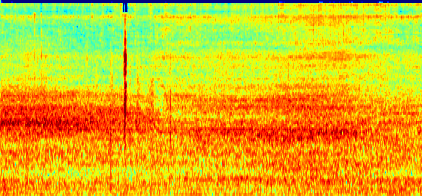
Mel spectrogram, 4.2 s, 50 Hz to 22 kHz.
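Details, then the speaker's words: Oil burner on a boiler or furnace at its annual tune-up, just lit after bleeding air from the oil line, fitted with a 150 60-degree nozzle: steady even roar with no pulsing or sputter, firing cleanly. "now this is a 150 60 degree so we're basically going straight down the middle let me shut this off that's a gorgeous fire"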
